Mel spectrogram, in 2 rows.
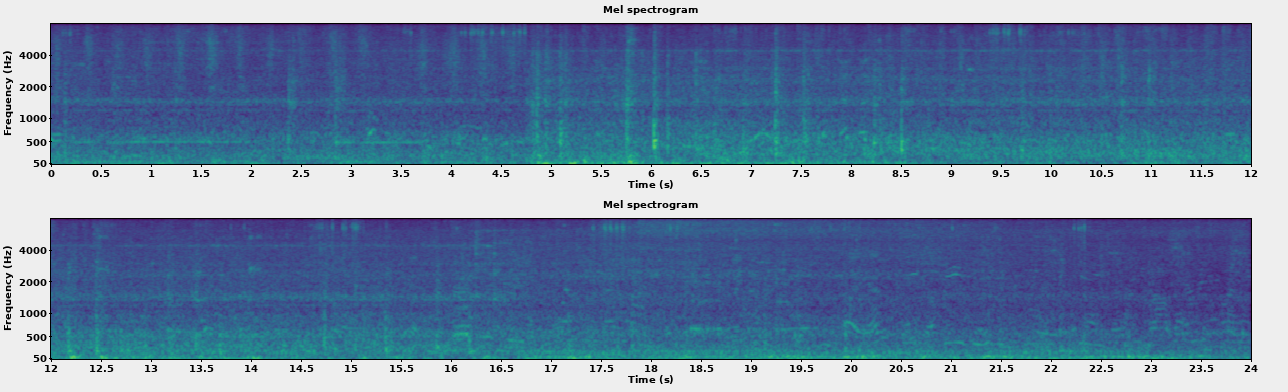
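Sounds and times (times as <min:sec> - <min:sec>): wheels and couplings knocking: 0:00.0 - 0:16.7
train carriages rumbling on track: 0:00.0 - 0:24.0.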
